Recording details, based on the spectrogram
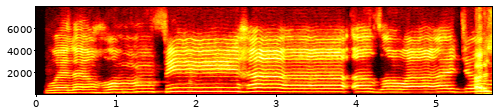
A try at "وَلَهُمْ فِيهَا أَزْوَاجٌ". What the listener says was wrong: Jangan nggak ada kol-kolah. Bukan az az. Tidak ada e-nya ya, bukan kol-kolah itu. Az.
